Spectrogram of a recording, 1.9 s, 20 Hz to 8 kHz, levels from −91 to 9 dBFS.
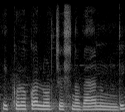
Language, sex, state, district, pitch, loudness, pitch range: Telugu, female, Andhra Pradesh, Anantapur, 235 Hz, -29 LUFS, 220-250 Hz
